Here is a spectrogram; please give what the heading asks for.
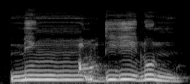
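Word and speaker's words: منديل: Mindilun. Voilà. Prolonge d'elle. Mindilun. Voilà. Mindilun. Et à l'arrêt, comment on fait? Mindilun. Et à l'arrêt, prolonge. Mindil. Très bien.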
